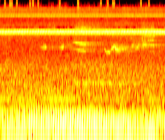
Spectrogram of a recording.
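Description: Honey bees buzzing steadily around an open beehive during a late June inspection, a continuous close hum with a high steady whine above it and no voices.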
